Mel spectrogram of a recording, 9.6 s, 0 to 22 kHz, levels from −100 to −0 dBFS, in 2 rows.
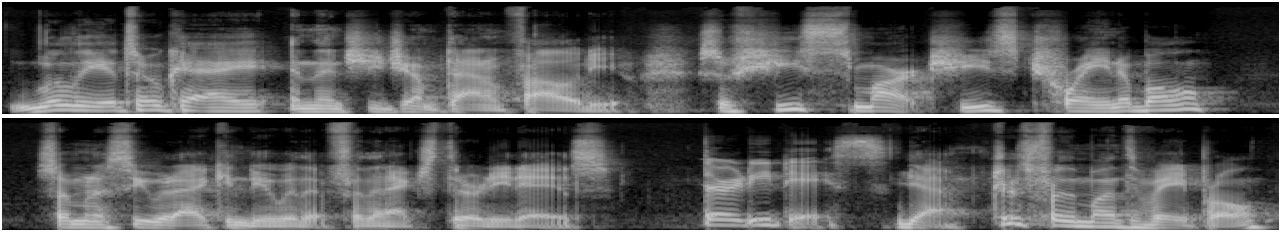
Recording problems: squashed, flat; heavily

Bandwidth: 18 kHz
